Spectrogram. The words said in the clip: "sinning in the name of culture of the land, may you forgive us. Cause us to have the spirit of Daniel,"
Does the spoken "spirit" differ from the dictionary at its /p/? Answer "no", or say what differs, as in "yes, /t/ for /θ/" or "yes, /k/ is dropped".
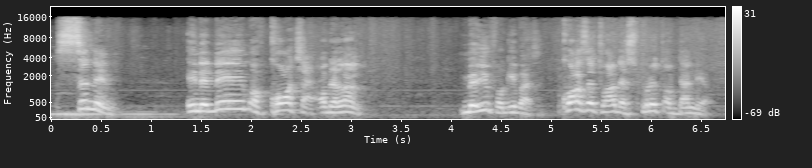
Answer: no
